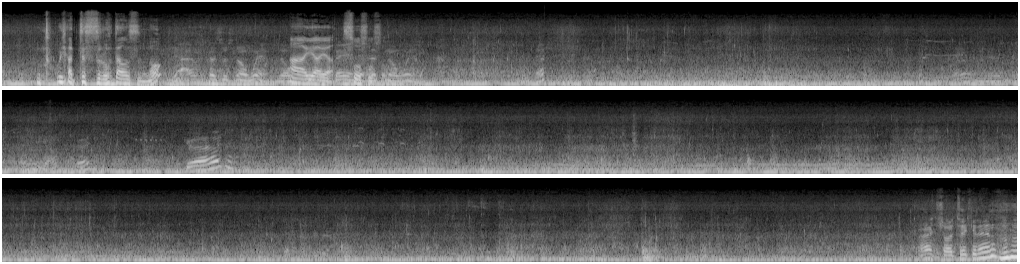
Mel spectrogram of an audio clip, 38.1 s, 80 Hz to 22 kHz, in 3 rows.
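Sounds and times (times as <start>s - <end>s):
water washing along hull: 0.0s - 38.0s
wind rumble: 4.8s - 13.0s.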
